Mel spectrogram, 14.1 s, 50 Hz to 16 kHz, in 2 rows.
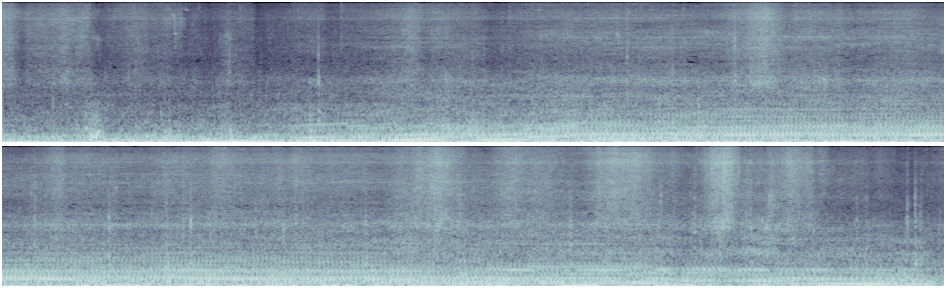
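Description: Mitsubishi Pajero's 2.8-litre turbo-diesel engine working hard under load as the vehicle ploughs through deep snow on unstudded tyres, heard from inside the cabin; the revs climb and hold through the middle. A few brief noises cut across the engine sound.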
